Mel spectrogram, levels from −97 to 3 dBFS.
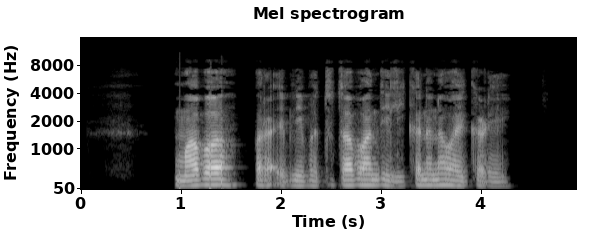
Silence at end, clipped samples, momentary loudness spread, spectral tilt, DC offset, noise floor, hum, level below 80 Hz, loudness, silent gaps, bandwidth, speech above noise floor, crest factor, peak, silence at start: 0.7 s; under 0.1%; 16 LU; -5.5 dB/octave; under 0.1%; -66 dBFS; none; -66 dBFS; -28 LUFS; 1.67-1.71 s; 7.8 kHz; 39 dB; 22 dB; -8 dBFS; 0.95 s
